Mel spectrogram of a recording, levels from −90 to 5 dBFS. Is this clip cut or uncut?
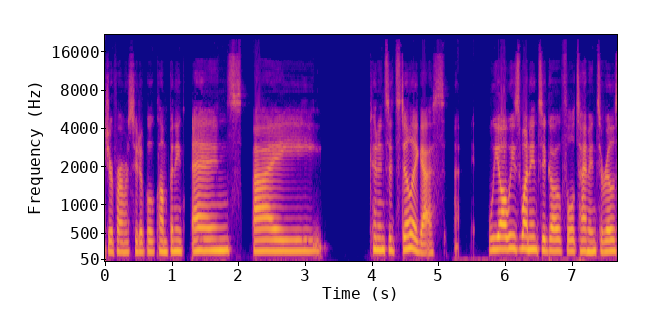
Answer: cut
